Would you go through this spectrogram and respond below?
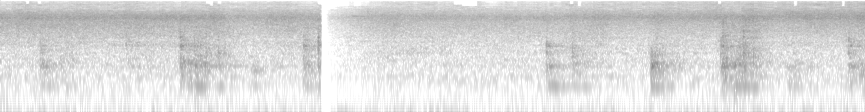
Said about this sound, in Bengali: মশলাটা আমার খুব সুন্দর ভাজা হয়ে গেছে, তেল বেরিয়ে এসছে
